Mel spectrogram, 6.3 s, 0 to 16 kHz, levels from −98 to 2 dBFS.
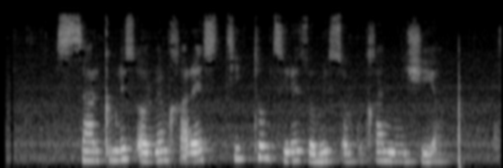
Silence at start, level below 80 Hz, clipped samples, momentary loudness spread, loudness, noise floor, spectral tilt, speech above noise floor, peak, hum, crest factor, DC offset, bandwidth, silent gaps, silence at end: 0.75 s; -68 dBFS; under 0.1%; 12 LU; -33 LUFS; -60 dBFS; -5.5 dB/octave; 28 dB; -10 dBFS; none; 22 dB; under 0.1%; 11.5 kHz; none; 0.55 s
